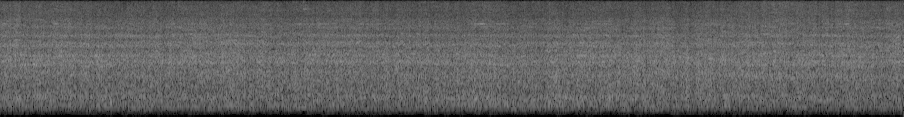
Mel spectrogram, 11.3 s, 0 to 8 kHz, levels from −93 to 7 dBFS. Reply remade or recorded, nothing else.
remade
